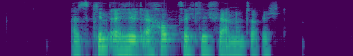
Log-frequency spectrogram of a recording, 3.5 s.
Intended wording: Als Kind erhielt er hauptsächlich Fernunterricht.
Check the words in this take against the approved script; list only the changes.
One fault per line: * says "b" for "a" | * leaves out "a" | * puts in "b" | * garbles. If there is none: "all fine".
all fine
